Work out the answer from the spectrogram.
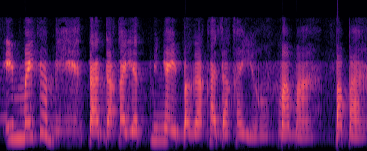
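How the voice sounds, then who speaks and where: A grown daughter in an old radio play, eager and pleading, voiced by a woman. Her voice is high and bouncy in pitch. The sound is dull and lo-fi, as from an old radio recording. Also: expressive, a little fast, music in the background, natural voice.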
